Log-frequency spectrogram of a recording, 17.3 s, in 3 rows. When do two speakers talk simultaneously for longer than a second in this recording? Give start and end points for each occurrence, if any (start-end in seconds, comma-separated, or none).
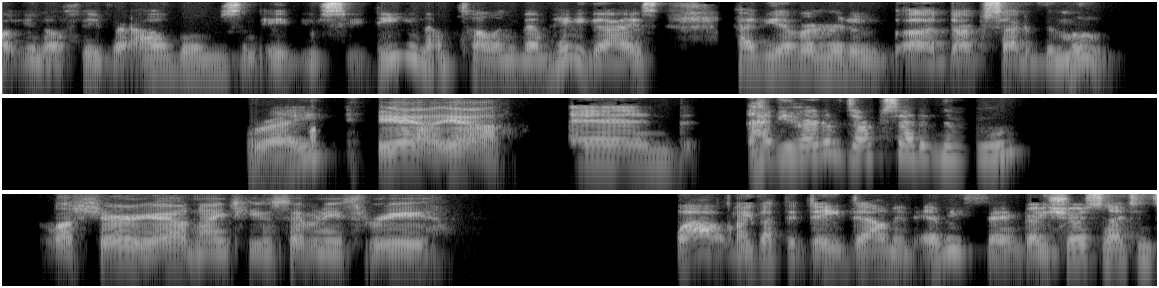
none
